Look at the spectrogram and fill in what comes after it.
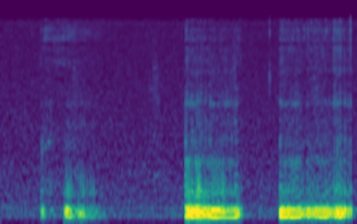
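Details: A sleeping dog snores in a quiet indoor setting. Low, buzzy, rattling snores of under a second each come after two faint shorter breaths, with quiet pauses between them.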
